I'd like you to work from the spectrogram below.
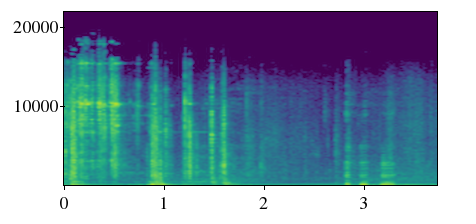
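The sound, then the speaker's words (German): Keys jangling as several keys are tried in a lock, one not fitting and another fitting: a few bright metallic clinks and rattles, with quieter scraping and fiddling between them. “Jetzt habe ich hier einen Schlüssel. Der passt nicht. Hier einer, der passt.”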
